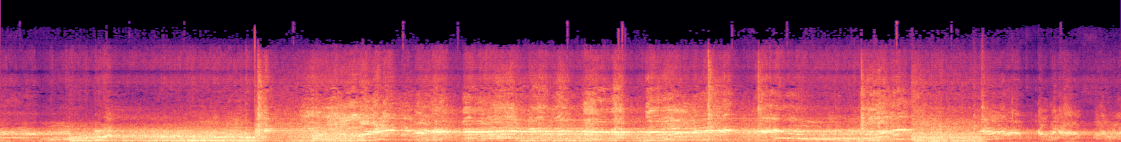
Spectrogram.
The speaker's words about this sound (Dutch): Maar laten we eerst even luisteren naar de varkens in Tielt waar ik het over had.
